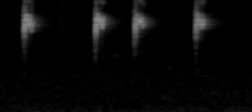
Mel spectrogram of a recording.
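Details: Bushtit calling with four short, piercing, high-pitched tsit notes at uneven intervals, each clean and abrupt, against a soft low background hum.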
